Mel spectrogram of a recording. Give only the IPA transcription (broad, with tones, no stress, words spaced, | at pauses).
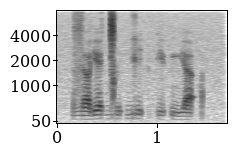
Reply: zɐ˩ɾʲɛ˧ɡ͡ǀɨ˧ʔɡi˧ʔ pʲɨ˩ʔmʲa˩ʔ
